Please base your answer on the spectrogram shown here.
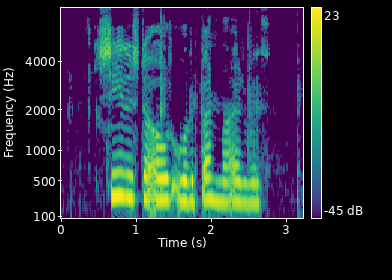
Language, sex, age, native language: Icelandic, female, 9, Icelandic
